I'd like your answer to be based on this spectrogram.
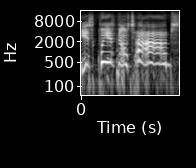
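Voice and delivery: very high-pitched, squeaky little voice. Speaker recalls a frightening tv commercial, quoting its figure in a high-pitched voice. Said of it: "he had like a high pitched voice".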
